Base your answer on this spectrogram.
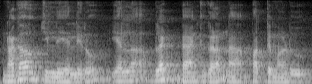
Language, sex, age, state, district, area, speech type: Kannada, male, 18-30, Karnataka, Shimoga, rural, read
